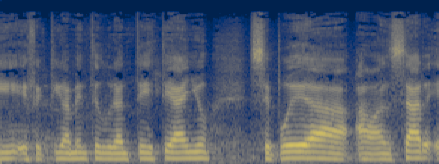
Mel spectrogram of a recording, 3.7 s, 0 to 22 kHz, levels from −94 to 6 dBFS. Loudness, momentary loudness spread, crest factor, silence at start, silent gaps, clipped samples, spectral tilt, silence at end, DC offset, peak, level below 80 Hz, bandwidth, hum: -19 LUFS; 10 LU; 14 dB; 0 s; none; under 0.1%; -5 dB/octave; 0 s; under 0.1%; -4 dBFS; -54 dBFS; 16 kHz; none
